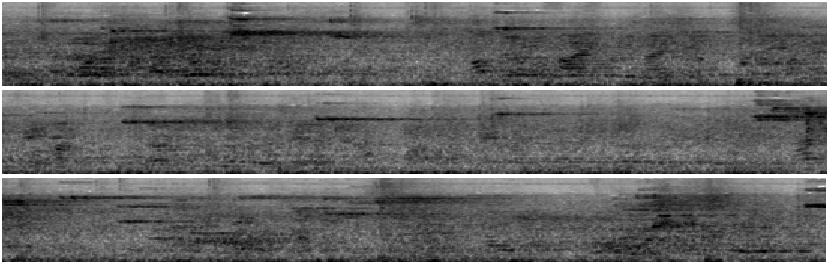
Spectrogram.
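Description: Young men and women talk and call out across a large echoing hall.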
